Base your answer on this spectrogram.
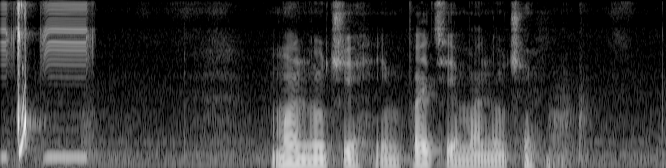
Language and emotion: Russian, neutral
